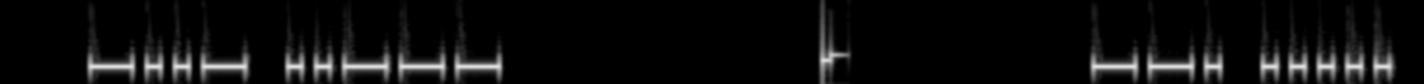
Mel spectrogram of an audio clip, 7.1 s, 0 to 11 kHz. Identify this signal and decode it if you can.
Morse code, heard as a keyed tone, about 17 wpm, 700 Hz. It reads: X2 G5
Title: Single-Letter Single-Number 17wpm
